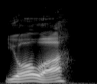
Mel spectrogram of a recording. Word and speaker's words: Yoa: And then it was followed by the 2-horse Cinnamon Popcorn here, nearly 10-1, and that's Yoa. Did I say that right, Brian? Yeah, thank you. And that was Yoa with, let's see here, with Fridley.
